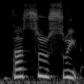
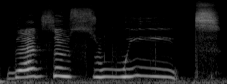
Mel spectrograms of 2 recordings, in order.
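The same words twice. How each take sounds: First: Shorter high-pitched gush; quick high gush. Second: Slow, high drawn-out swoon; swooning coo. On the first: Vlogger gushing again about the romance, quick high gush. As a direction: repeat it bright and fast. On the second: Vlogger swooning over an old couple's romance, slow high coo. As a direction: melt over the sweet romance. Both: Real, not acted.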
